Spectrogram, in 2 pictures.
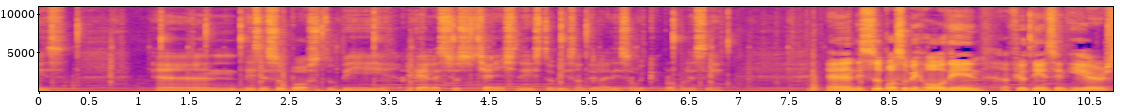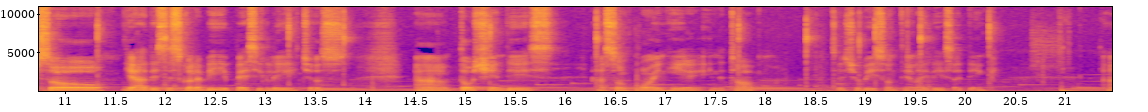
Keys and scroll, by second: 16.7 super+z.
